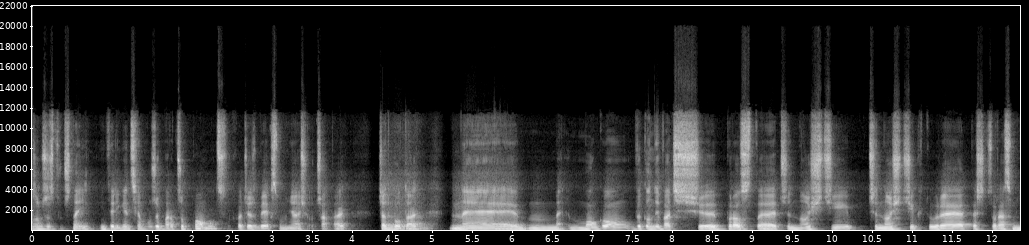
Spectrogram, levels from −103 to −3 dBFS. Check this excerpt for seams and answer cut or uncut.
uncut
